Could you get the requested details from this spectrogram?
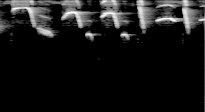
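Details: Chopi blackbird singing a varied run of loud whistled notes, arched slurs, short falling whistles and sharp downward strokes, delivered in quick irregular succession with silent gaps and no other sounds.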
